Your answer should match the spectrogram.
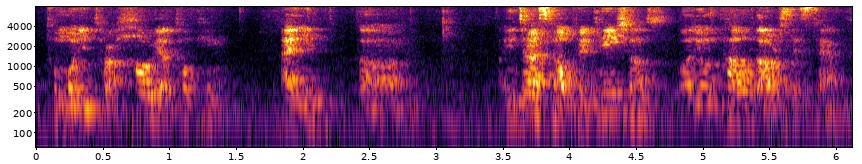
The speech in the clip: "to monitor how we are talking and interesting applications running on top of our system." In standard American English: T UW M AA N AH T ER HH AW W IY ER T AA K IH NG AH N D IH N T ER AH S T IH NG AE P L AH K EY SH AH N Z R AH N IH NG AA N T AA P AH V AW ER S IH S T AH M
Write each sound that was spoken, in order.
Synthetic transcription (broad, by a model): T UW M AA N AH T ER HH AW W IY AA T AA K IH NG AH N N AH N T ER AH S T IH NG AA P L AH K EY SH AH N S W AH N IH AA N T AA AH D AW ER S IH S T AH M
